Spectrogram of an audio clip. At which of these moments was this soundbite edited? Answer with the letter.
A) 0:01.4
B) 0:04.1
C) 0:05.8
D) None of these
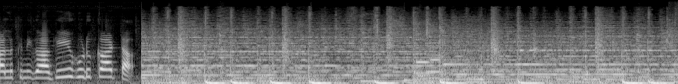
A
